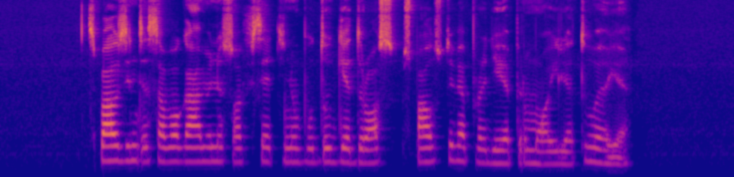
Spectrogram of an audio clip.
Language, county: Lithuanian, Vilnius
